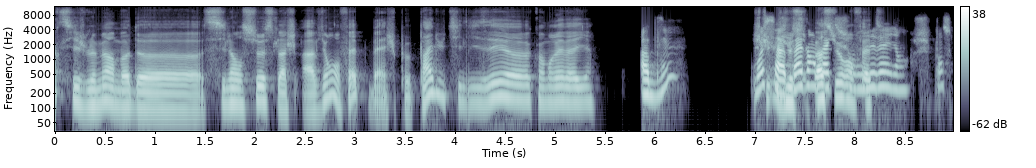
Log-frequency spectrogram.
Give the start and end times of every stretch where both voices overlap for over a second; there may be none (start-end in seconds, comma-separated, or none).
7.0-8.3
